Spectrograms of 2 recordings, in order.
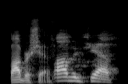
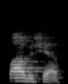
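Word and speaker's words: Bobryshev: let my friend Yevgeny Bobrachev, I think is how you say it. Bobachev. No, it's Bobrachev. Bobrachev. Bobachev.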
